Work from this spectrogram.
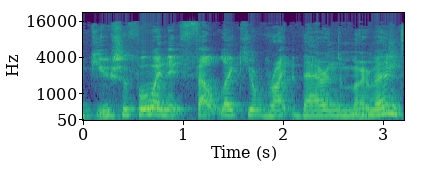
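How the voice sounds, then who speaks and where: This woman talks at a moderate pace. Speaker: book reviewer. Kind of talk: casual vlog chat. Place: home room.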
